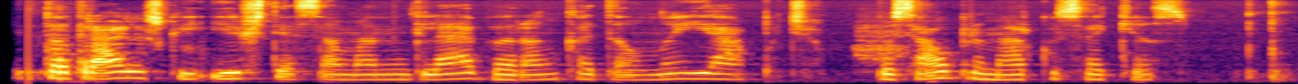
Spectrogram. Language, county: Lithuanian, Vilnius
